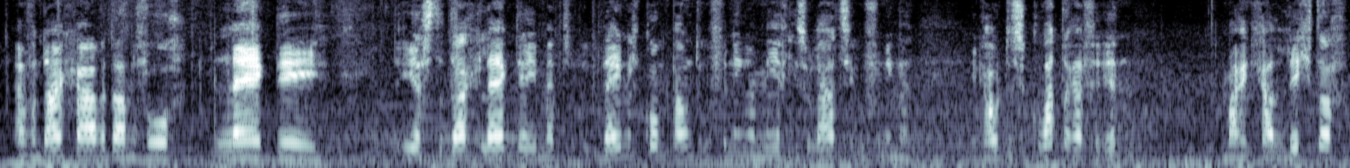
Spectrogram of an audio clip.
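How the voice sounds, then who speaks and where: A man talks at a very slow pace with long, frequent pauses. The sound is dry with no echo, though background noise is noticeable. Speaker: fitness vlogger. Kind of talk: casual vlog chat. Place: car. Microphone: phone near.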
